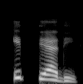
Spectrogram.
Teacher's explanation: इतिमधला ई आणि आदीमधला आ हे ध्वनी एकत्र येऊन या तयार होतो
